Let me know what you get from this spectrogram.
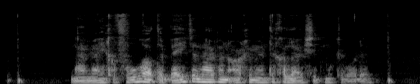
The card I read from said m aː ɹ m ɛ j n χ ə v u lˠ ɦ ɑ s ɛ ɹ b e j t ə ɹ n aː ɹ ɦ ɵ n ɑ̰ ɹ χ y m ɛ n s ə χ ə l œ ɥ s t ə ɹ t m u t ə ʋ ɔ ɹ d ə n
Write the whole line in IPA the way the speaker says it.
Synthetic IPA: n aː ɹ m ɛ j n χ ə v u lˠ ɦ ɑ t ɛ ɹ b e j t ə ɹ n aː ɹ ɦ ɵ n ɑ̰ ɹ χ y m ɛ n t ə χ ə l œ ɥ s t ə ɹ t m u t ə ʋ ɔ ɹ d ə n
